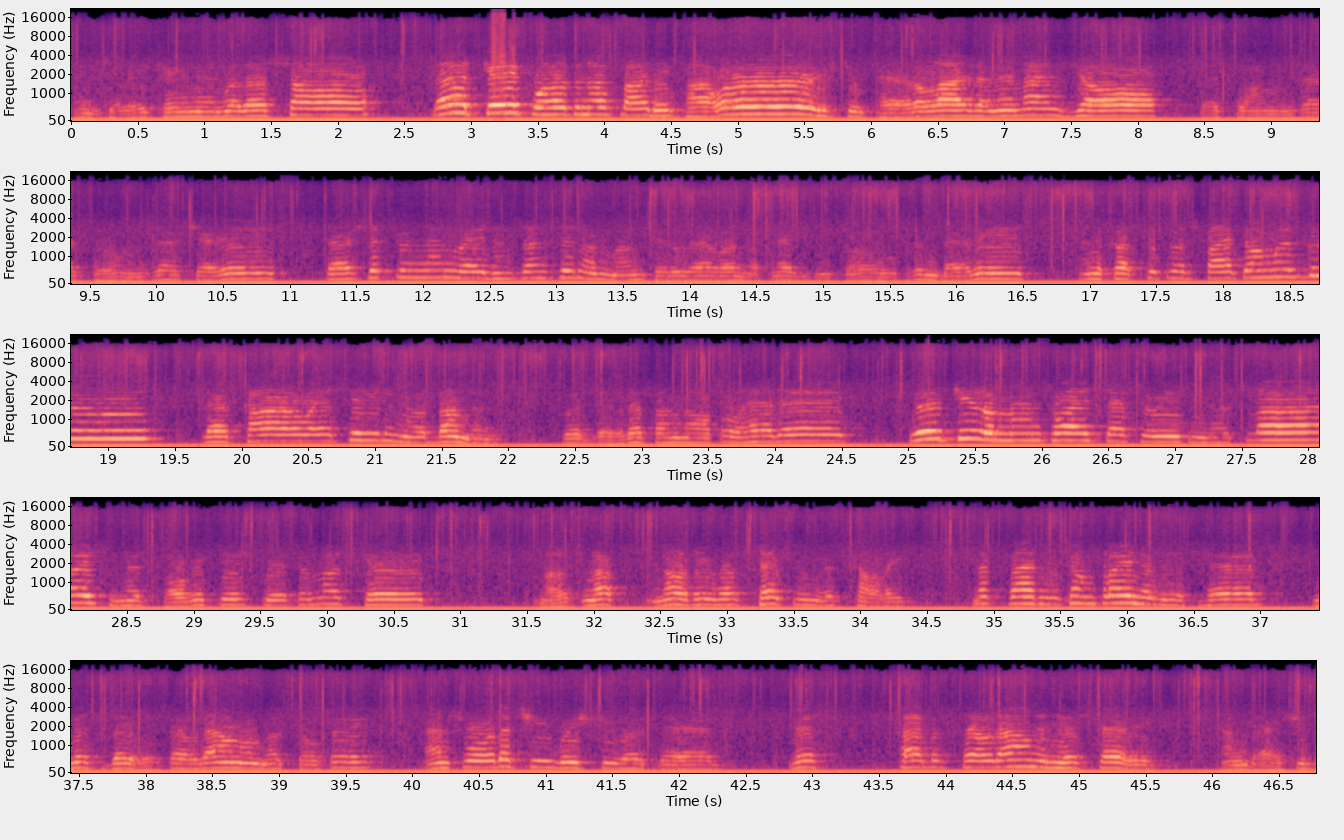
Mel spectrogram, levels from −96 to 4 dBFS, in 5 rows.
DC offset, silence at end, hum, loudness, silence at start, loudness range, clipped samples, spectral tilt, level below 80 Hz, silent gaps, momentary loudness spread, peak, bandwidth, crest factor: under 0.1%; 0 s; none; -17 LUFS; 0 s; 8 LU; under 0.1%; -5.5 dB/octave; -24 dBFS; none; 12 LU; 0 dBFS; 19 kHz; 16 dB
